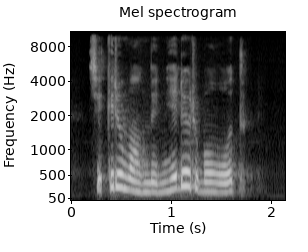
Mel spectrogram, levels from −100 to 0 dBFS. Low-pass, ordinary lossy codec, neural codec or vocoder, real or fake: 9.9 kHz; AAC, 64 kbps; autoencoder, 22.05 kHz, a latent of 192 numbers a frame, VITS, trained on one speaker; fake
